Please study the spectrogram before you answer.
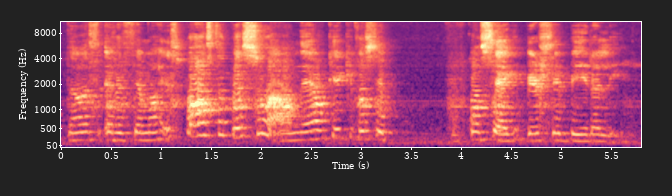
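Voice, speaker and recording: Woman teacher, unhurried, explains step by step for children, roomy recording with faint background noise. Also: medium pitch, expressive, pushed and bright, distant mic. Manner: patient, explains step by step, ends phrases with a tag question. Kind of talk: recorded lesson for young pupils.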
